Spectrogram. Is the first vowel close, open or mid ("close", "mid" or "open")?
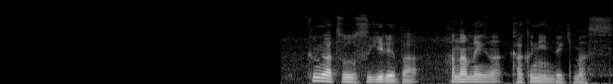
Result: close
